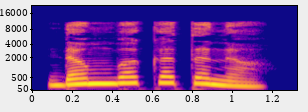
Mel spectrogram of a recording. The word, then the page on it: ಡಾಂಭಿಕತನ: ḍāmbhikatana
